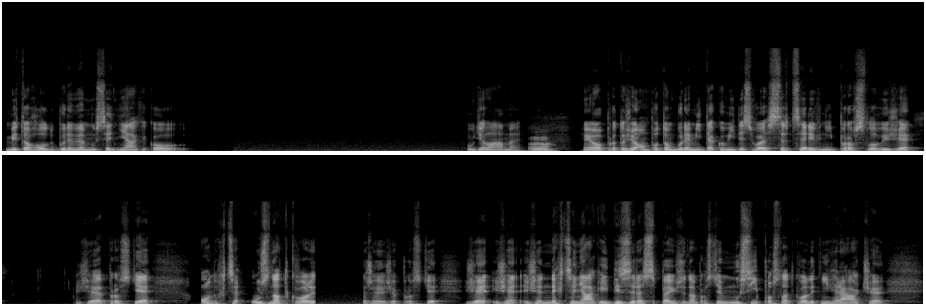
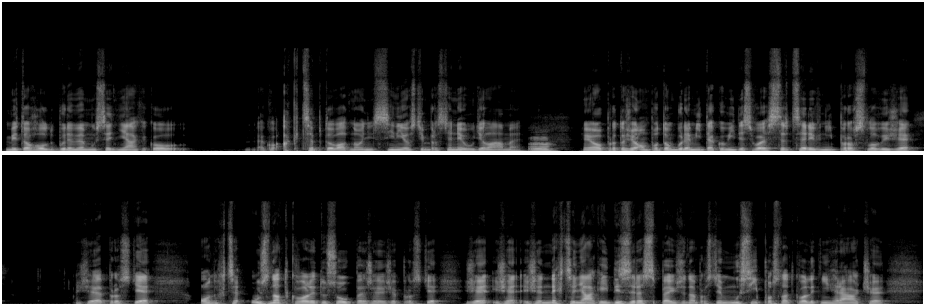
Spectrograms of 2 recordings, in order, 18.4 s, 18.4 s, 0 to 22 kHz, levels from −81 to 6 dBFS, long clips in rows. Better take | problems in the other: second | audio cutting out; at 2.5 s for 2.5 s and at 12 s

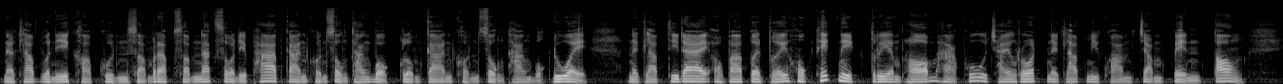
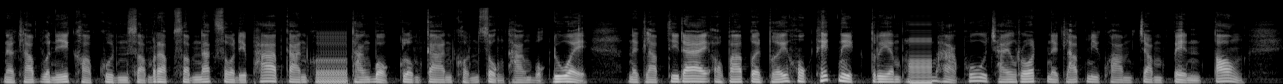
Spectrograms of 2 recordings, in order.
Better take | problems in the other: first | audio freezing; at 3 s and at 9 s

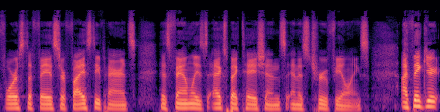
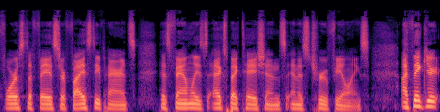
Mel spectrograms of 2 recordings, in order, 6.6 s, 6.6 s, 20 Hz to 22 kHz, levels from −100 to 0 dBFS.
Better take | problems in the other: neither | none

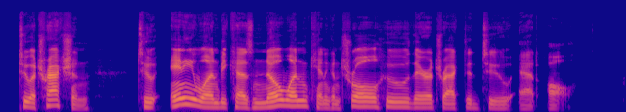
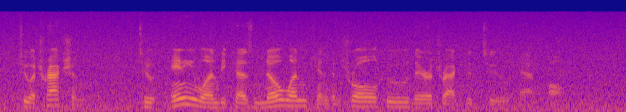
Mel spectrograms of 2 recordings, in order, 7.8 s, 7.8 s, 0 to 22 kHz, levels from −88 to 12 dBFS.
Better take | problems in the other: first | hiss; loud; throughout; 8 dB below the speech

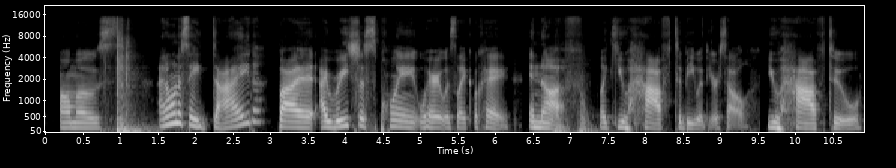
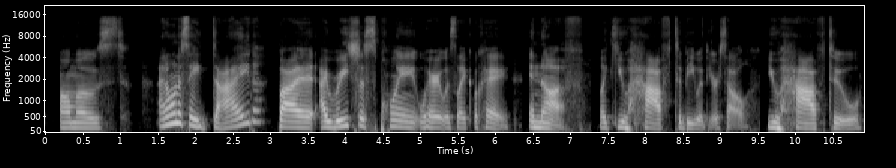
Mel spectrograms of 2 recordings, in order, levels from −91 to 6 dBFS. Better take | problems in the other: second | door banging; noticeable; at 1 s; peak 4 dB below the speech // door banging; faint; at 7 s; peak 15 dB below the speech

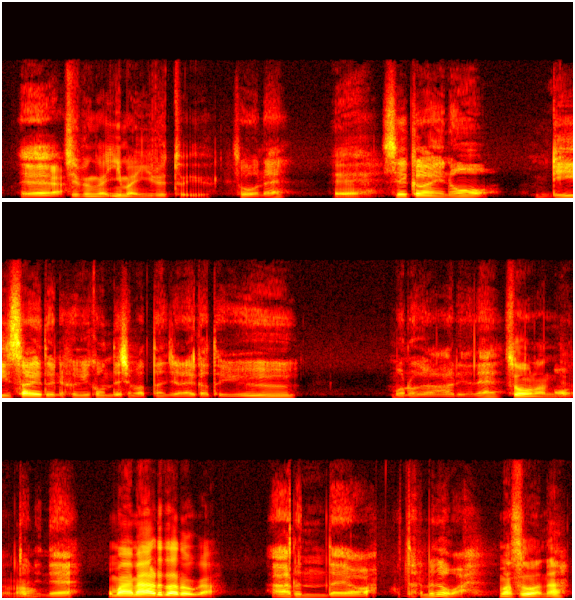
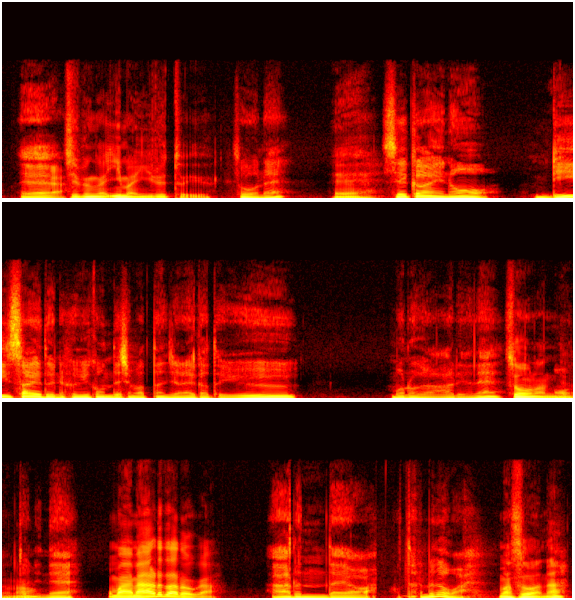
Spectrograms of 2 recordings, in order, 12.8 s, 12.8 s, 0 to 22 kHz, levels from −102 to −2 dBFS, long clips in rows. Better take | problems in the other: second | thin; very; fading below 500 Hz

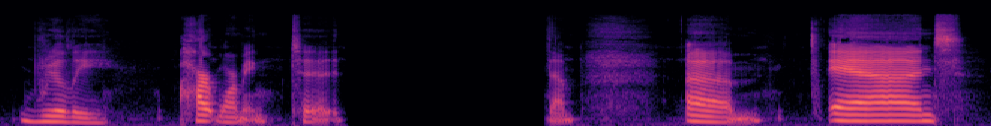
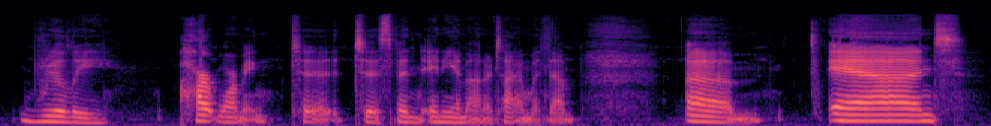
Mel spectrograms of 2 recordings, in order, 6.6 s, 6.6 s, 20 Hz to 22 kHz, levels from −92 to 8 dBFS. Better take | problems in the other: second | audio cutting out; at 2.5 s for 1.5 s

